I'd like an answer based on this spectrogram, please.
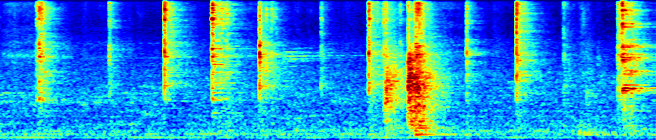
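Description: Quilt fabric being handled and folded: a run of short rustles and swishes at irregular intervals, with a longer one about five seconds in.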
